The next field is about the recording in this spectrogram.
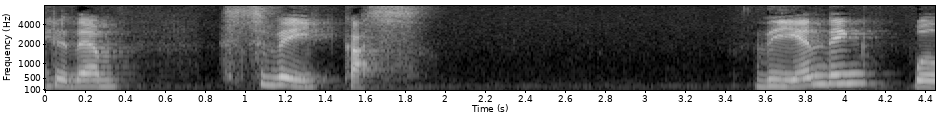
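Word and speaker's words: sveika: the word svakes swakes if there is a girl in front of us then the greeting turns into sveka see it's the same as stakes but with an a at the end this a in the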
